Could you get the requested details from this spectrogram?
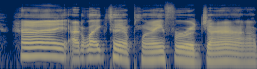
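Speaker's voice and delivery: slow, nerdy, dorky put-on dweeb voice. Retelling a cartoon scene, imitating a dweeb asking for a job. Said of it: "And that's how he sounds".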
